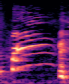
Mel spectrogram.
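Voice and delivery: very high, loud mock squeal; high-pitched squeal. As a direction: let out a panicked little "wee". Imitated inner squeal at crush's question.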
